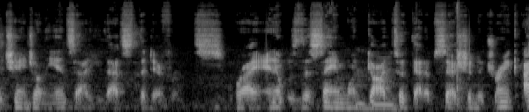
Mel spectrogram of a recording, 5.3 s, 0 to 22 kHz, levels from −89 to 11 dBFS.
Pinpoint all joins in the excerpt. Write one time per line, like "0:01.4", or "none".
none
